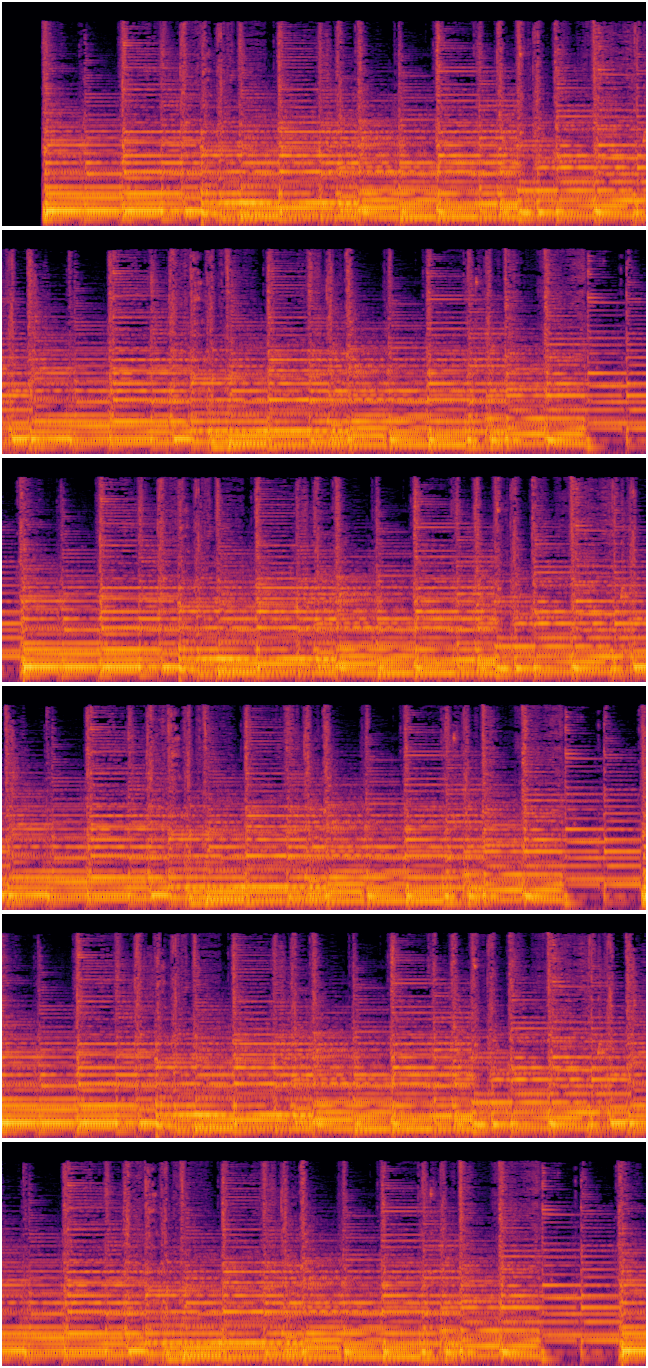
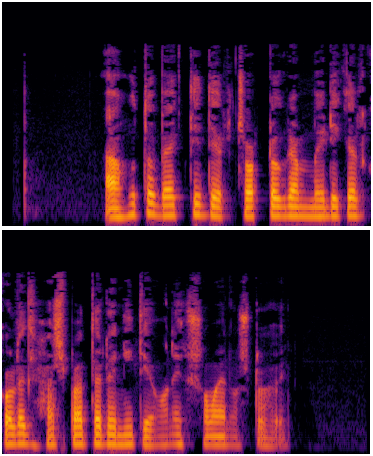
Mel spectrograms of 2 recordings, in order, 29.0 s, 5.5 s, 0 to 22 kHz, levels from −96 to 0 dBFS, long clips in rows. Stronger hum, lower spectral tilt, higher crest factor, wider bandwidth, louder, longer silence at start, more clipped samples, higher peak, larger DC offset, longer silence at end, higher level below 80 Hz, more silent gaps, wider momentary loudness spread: neither; about the same, -5.5 dB/octave vs -6 dB/octave; second, 14 dB vs 22 dB; first, 16.5 kHz vs 11.5 kHz; first, -19 LUFS vs -23 LUFS; second, 0.3 s vs 0.75 s; neither; about the same, -4 dBFS vs -2 dBFS; neither; second, 0 s vs 0.65 s; first, -44 dBFS vs -62 dBFS; neither; second, 3 LU vs 9 LU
